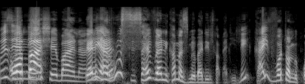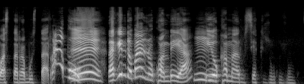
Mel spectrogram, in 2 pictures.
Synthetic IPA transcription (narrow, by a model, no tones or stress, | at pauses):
izanaʃɛɓwanajaniaɾusisahivijanikamazimɛɓaɗilikaɓaɗilikahiviwatuwamɛkuwastaɾaɓusta̰ɾaɓulakinindiɔmananinɔkwambiahijɔkamaaɾusijakizuŋɡuzuŋɡu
